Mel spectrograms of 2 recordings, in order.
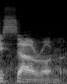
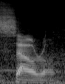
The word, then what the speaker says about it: Sauron: Every time I say Sauron, I always I'm reminded of numerous... One of the most common names to be mispronounced, I think, is Sauron.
